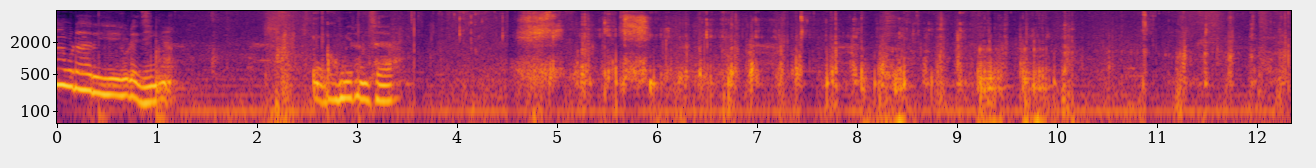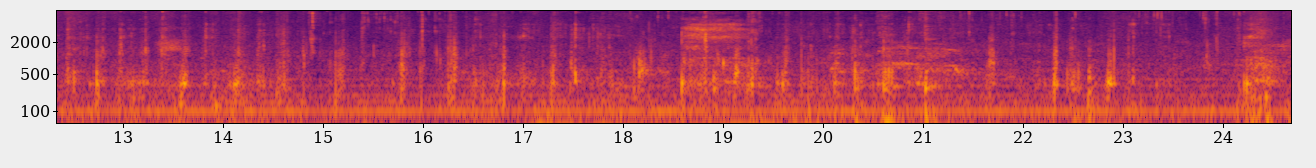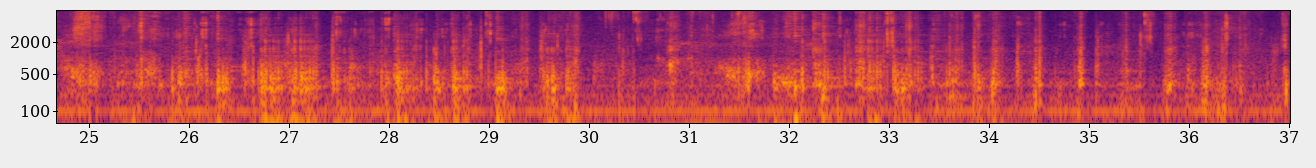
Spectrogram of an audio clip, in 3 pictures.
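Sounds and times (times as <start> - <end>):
chewing and lip-smacking: 3.5 - 37.0.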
